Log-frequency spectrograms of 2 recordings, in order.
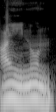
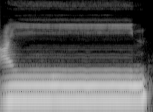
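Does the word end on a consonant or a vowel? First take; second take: vowel; consonant. First: The word ends with the full -un ending. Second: The word stops on a bare final consonant.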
